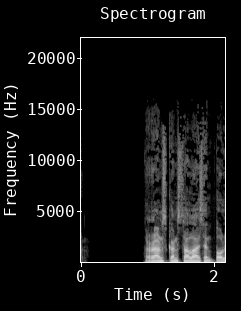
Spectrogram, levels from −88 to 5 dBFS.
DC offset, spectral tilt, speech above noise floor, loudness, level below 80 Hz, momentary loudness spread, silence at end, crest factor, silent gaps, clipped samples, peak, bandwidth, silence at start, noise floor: under 0.1%; -6.5 dB/octave; over 75 dB; -16 LUFS; -54 dBFS; 5 LU; 0 s; 18 dB; none; under 0.1%; 0 dBFS; 14 kHz; 0.95 s; under -90 dBFS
